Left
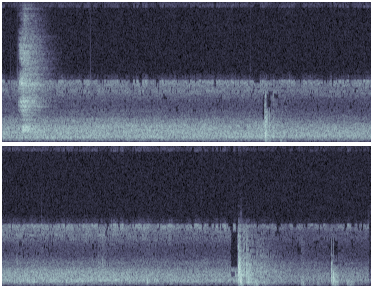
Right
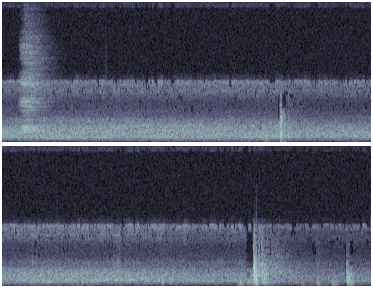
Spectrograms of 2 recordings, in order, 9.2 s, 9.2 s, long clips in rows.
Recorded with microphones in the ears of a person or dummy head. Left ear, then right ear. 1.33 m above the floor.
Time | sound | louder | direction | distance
0.2 | a sneeze | left 7 dB | 55° left (ahead or behind) | 0.8 m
